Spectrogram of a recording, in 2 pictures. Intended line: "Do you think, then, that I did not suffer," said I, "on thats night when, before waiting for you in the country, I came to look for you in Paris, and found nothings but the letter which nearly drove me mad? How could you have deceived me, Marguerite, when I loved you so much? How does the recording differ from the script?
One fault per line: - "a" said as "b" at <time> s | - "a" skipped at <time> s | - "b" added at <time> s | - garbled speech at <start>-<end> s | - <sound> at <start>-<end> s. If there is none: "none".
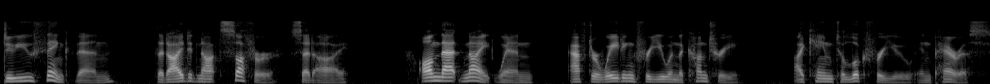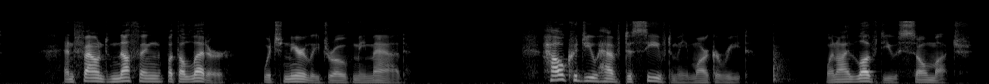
- "thats" said as "that" at 4.4 s
- "before" said as "after" at 5.7 s
- "nothings" said as "nothing" at 11.0 s
- thud at 17.6-17.9 s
